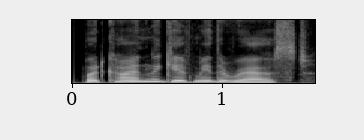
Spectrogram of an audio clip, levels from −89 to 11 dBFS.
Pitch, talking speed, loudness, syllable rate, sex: 230 Hz, 220 wpm, -15 LUFS, 4.8 syllables/s, female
